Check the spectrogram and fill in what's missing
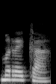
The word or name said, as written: mereka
